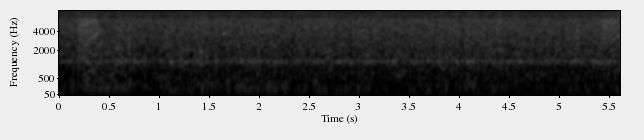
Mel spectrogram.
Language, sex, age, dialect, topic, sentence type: Maithili, male, 25-30, Bajjika, agriculture, statement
